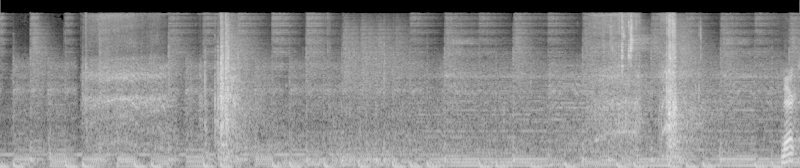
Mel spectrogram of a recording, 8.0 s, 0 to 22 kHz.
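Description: Background rock music with guitar. Under it, a cordless ratchet briefly whirs about a second in as it drives in an 8 mm grille screw, and two sharp clicks follow later.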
